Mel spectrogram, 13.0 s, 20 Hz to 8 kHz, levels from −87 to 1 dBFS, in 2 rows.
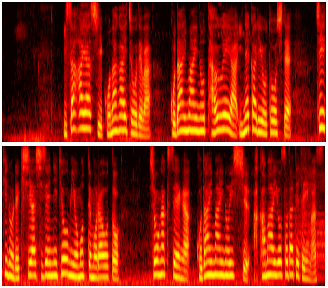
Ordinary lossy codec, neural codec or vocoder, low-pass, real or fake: none; none; none; real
